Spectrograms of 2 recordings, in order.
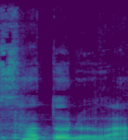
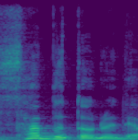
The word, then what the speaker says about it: subtle: くねこの悲しみのセリフのプローブというのは探りを入れるという意味です keep it subtle さりげなくなねという意味のサトルは B が入ってますけれどもこれはあのサイレントワードの発音しない B なのでサブトルではなくサトルですねでママライリーに尋ねます So how was the first day of school?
